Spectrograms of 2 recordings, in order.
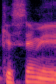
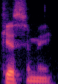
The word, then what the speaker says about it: Kissimmee: They're saying Kissimmee, even though for sure it's pronounced Kissimmee. It's crazy.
